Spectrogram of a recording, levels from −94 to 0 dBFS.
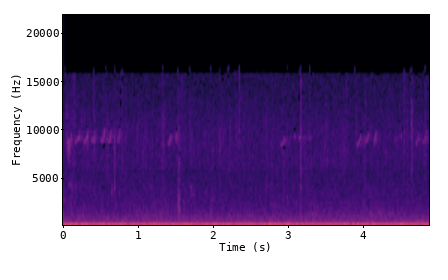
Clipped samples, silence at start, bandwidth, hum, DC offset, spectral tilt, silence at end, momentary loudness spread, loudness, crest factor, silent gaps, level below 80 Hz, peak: under 0.1%; 0 s; 16.5 kHz; none; under 0.1%; -5.5 dB/octave; 0 s; 2 LU; -46 LUFS; 12 dB; none; -42 dBFS; -28 dBFS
